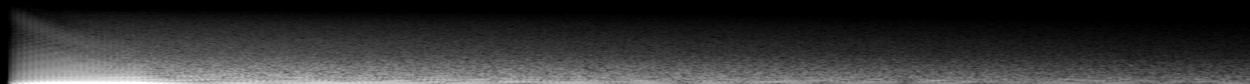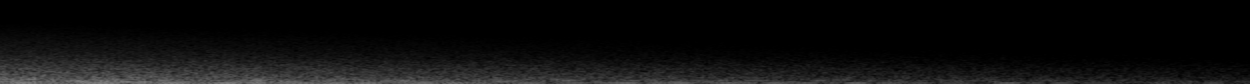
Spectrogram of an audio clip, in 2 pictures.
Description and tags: A single deep splattering synth hit followed by a long reverb tail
